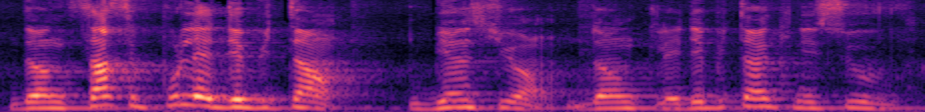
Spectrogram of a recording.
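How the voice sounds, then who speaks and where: Lively man teaching English on TV. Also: a little high, a little fast. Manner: lively, laughing, switching between French and Bambara. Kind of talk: live TV language lesson.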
